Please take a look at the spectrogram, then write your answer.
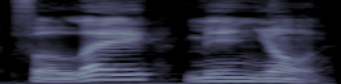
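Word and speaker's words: filet mignon: of the spelling well this is a French word fet minion it's a steak it's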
